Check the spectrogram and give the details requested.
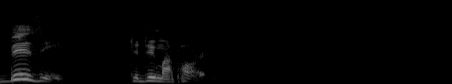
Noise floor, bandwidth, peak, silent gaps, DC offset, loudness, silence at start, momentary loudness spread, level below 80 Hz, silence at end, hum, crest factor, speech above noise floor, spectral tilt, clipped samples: -81 dBFS; 16.5 kHz; -22 dBFS; none; under 0.1%; -42 LUFS; 0 s; 22 LU; -88 dBFS; 2.5 s; none; 24 dB; 39 dB; -4.5 dB/octave; under 0.1%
